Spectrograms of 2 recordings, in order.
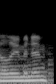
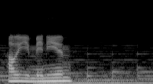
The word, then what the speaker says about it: aluminium: I'll be honest, guys, I think I kind of prefer saying aluminum because it's quicker. Aluminium, it's just more syllables, isn't it?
